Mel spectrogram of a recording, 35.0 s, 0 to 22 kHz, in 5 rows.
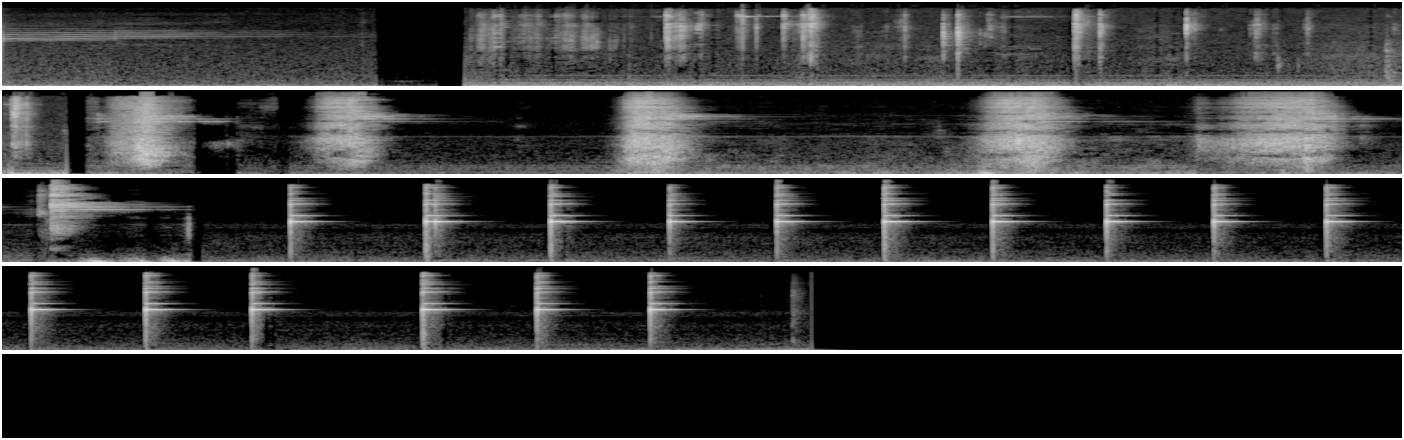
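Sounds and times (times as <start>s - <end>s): whooshing swells with bright ring: 11.9s - 15.6s
short metallic pings: 13.7s - 22.5s, 23.1s - 24.6s.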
